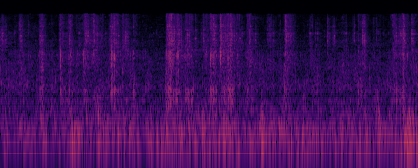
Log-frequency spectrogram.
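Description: An irregular clatter of hard clacks and knocks, a few a second, over a steady hiss.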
